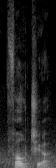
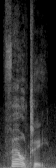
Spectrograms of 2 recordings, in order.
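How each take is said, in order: First: It is said with Gaelic vowels and ending. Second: It is said like English 'felty'. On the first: The speaker calls it right. "it's pronounced Fáilte" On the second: The speaker calls it wrong. "It's not"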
